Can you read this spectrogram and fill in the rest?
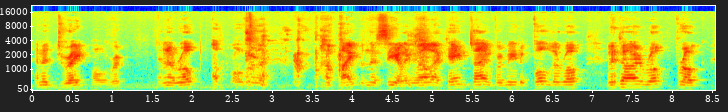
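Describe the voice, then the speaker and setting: A man's voice: mid-range voice, fairly even intonation, moderate pace. An older man, a veteran TV weatherman, chatting casually and telling anecdotes with a chuckle. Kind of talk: casual reminiscing chat. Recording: roomy echo, faint background noise.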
